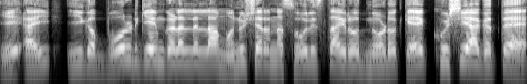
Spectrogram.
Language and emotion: Kannada, happy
